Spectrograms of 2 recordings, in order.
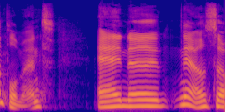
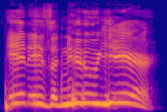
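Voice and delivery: jacked-up boast; 6 semitones higher than usual. Acted. Host boasting he is jacked up on meat, high hype. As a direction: hammer each boast like a pumped-up pitchman.

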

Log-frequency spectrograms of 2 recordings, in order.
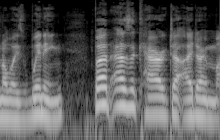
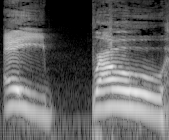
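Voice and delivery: loud hammed-up New York greeting; mock New York accent; 10 dB louder than usual. Podcaster mocking a wrestler's attempted New York accent, loud and hammed-up. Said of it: "a New York accent".

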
